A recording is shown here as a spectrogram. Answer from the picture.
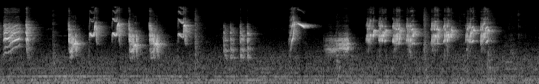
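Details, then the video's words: Reed warbler song: a run of harsh, scratchy chattering notes, repeated in quick bursts, with one thin rising whistle near the middle and a faint low steady hum behind. "Suara Burung Kerak Basi Alis Putih"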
